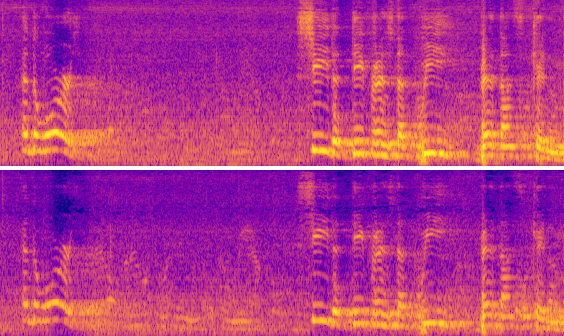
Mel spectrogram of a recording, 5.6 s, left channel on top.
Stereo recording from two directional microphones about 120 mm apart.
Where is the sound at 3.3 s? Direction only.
40° left (ahead or behind).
